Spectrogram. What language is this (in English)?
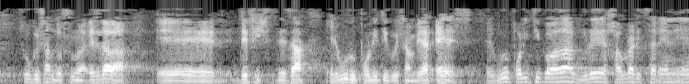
Basque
